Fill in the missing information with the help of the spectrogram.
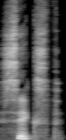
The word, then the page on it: sixth: síksθ; スィックスス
